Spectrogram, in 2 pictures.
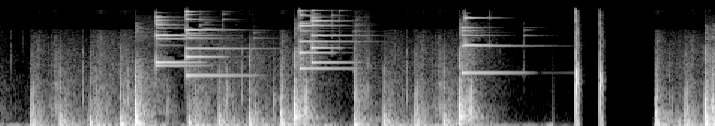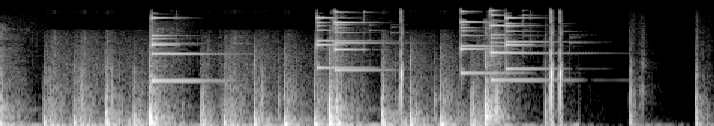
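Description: Small items pop with bright high plinks as they are picked up.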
